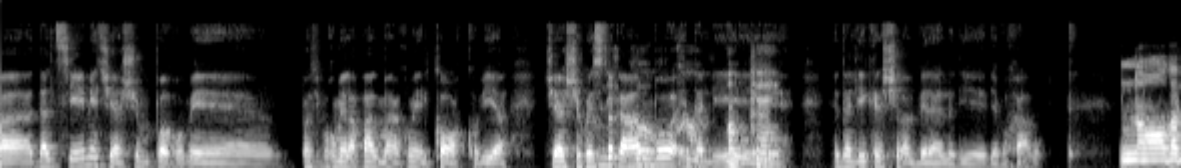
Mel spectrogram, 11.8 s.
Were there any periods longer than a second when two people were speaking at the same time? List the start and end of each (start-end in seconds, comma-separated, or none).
5.9-7.8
